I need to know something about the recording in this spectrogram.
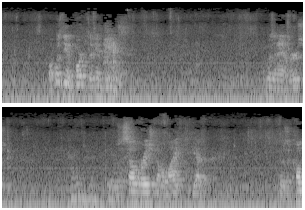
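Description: A middle-aged man speaks to an audience in a room with some echo, pausing between phrases.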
